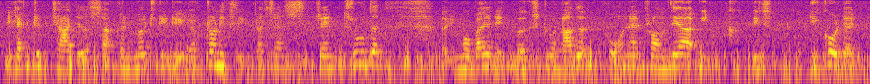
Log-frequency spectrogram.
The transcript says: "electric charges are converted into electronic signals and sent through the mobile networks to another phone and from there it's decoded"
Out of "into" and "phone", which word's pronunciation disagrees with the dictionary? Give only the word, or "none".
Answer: into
